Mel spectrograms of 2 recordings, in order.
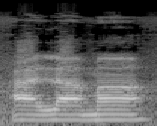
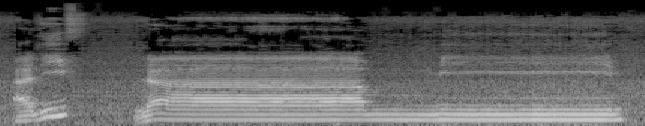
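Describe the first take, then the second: First: The letters are blended into one short word. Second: Each letter name is said separately in full. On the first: The speaker calls it wrong. "adakah kita baca macam ni? Alama. Tak kan?" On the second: The speaker calls it right. "Kita baca huruf dengan huruf"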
